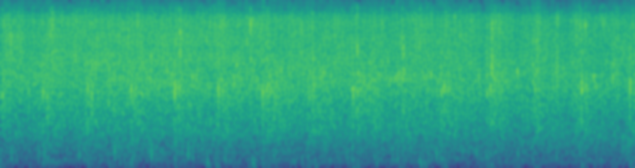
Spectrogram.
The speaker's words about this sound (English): We're so thankful for those that serve in the military, the armed forces, all the way across the world and here locally. One more time, if y'all don't mind, give them a round of applause.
